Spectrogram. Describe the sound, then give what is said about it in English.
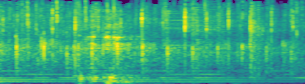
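A church audience claps their hands together during morning worship, a dense stream of sharp, overlapping claps at a fairly steady pace, backed by a sustained low droning tone throughout. “Clap your hands with me, church.”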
